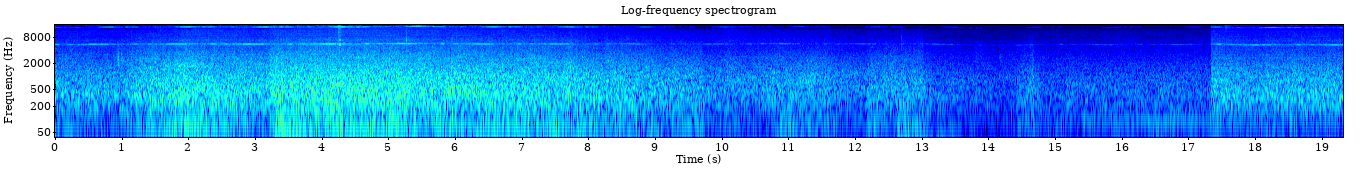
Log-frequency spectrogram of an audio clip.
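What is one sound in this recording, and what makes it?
A jetpack roars steadily as it flies through the air.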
